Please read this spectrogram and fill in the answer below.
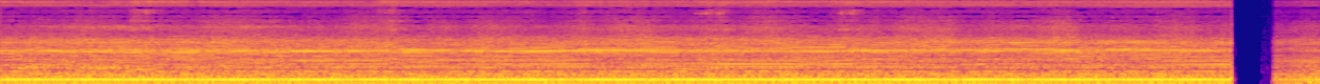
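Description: Electric pet clipper running steadily near the dog's face, a constant low hum.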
